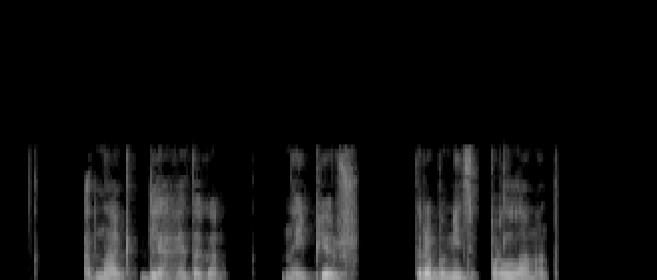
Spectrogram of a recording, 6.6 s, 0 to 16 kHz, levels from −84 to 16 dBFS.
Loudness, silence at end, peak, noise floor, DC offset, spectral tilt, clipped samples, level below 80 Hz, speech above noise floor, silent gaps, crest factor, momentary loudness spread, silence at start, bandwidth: -23 LUFS; 1 s; -2 dBFS; under -90 dBFS; under 0.1%; -5.5 dB/octave; under 0.1%; -68 dBFS; over 67 dB; 2.30-2.51 s, 2.57-2.80 s, 3.60-4.14 s, 4.80-4.89 s; 22 dB; 15 LU; 0.85 s; 8 kHz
